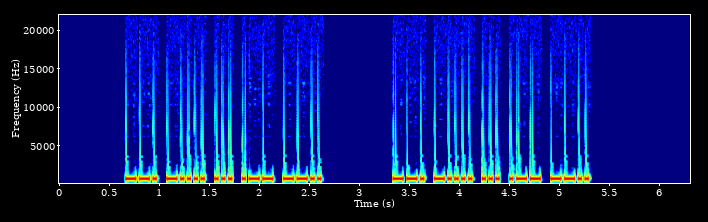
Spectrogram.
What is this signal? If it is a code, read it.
Morse code, heard as a keyed tone, about 36 wpm, 700 Hz. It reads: G6SWZ G6SWZ
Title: DXCC-100 Call Signs - 5 Characters - Repeated 2x - 35wpm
